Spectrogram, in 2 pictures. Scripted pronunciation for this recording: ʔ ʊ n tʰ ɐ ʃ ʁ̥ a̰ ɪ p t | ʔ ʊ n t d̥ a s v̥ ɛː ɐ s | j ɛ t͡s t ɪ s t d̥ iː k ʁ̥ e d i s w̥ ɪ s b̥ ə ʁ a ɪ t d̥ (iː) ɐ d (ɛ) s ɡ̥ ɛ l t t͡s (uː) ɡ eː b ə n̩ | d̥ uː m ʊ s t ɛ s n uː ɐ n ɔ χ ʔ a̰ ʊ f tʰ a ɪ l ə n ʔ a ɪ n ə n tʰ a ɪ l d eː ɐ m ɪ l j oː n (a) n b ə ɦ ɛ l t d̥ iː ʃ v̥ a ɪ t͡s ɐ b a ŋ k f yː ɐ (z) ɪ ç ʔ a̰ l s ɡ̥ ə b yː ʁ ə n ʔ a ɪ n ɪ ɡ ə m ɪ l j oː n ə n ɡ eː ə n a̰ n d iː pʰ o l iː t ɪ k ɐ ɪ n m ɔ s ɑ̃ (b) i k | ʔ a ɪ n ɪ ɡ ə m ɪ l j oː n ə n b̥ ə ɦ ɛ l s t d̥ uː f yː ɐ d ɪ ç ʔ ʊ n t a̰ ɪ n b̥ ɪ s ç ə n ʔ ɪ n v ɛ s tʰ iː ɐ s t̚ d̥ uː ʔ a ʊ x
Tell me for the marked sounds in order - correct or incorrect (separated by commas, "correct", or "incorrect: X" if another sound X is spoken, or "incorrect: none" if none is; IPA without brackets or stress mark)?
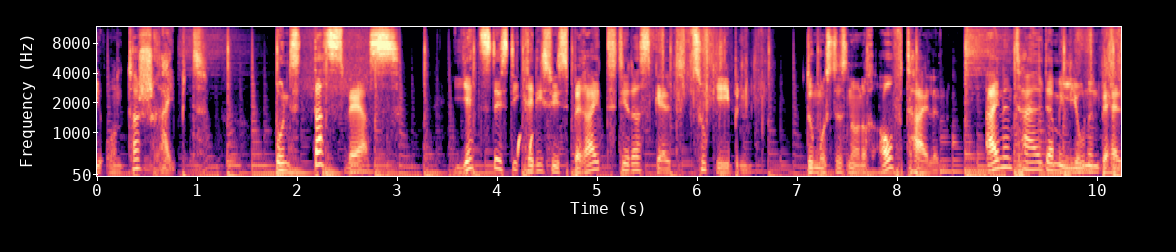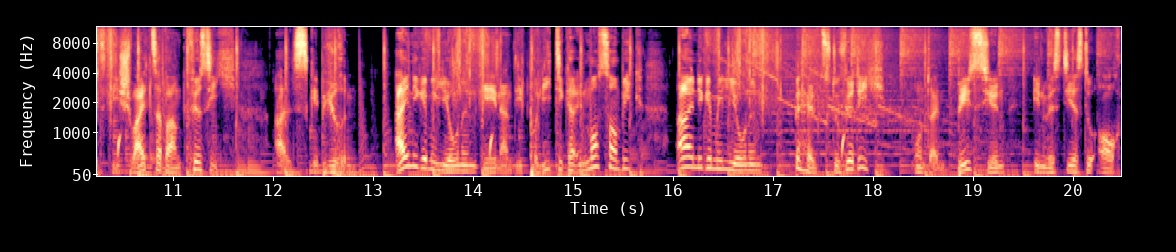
correct, incorrect: a, incorrect: u, incorrect: ə, correct, correct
